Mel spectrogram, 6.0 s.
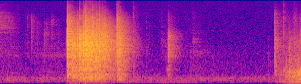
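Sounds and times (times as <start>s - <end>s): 
dice rolling on a surface: 1.4s - 2.6s.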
